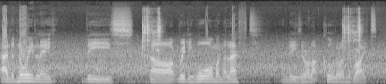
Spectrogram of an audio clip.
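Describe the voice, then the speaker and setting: Noticeable background noise and audible room echo fill the recording. A man speaks fairly quickly in a medium pitch with monotone, flat intonation. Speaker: drone videographer vlogger. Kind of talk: casual vlog narration. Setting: outdoors at night.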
